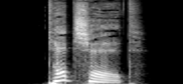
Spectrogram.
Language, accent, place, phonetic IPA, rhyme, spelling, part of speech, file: German, Germany, Berlin, [ˈtɛt͡ʃl̩t], -ɛt͡ʃl̩t, tätschelt, verb, De-tätschelt.ogg
- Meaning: inflection of tätscheln: 1. third-person singular present 2. second-person plural present 3. plural imperative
